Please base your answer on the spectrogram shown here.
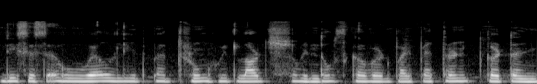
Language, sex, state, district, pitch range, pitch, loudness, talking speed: English, male, Nagaland, Kohima, 135-145 Hz, 140 Hz, -16 LUFS, 145 wpm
